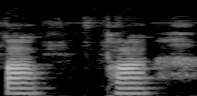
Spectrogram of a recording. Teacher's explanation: ऐसा लगेगा जैसे ओठ हमारे आपस में मिल रहा है, पा, फा, तो ये हो गए ओष्ठ वर्ण।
